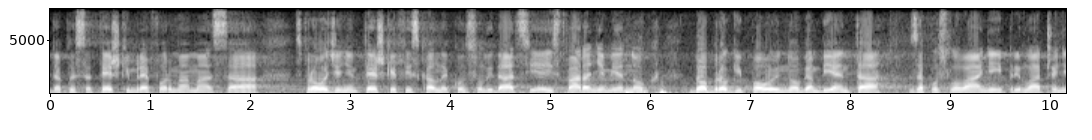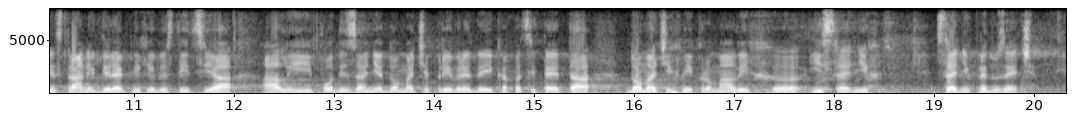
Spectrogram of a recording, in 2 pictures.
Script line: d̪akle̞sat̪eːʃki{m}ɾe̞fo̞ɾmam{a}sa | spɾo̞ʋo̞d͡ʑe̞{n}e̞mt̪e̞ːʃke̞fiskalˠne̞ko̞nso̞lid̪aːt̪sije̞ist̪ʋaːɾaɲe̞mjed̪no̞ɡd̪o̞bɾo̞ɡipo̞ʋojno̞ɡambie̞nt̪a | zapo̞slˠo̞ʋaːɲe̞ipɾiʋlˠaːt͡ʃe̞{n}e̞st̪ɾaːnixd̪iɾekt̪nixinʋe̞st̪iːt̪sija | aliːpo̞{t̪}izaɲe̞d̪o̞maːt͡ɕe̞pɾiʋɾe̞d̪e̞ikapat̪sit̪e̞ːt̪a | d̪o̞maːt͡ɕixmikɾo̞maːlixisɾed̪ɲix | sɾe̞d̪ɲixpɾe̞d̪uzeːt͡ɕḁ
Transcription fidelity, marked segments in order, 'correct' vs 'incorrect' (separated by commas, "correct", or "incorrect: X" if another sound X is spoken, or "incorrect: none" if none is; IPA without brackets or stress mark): correct, correct, incorrect: ɲ, incorrect: ɲ, incorrect: d̪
